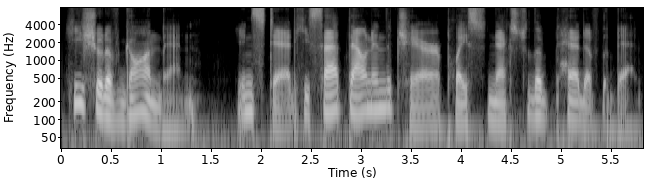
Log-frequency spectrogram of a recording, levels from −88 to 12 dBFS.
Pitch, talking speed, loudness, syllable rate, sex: 95 Hz, 205 wpm, -22 LUFS, 4.3 syllables/s, male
